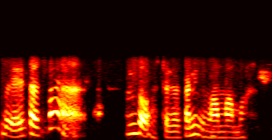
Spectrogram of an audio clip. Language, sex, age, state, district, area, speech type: Santali, female, 60+, West Bengal, Bankura, rural, conversation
